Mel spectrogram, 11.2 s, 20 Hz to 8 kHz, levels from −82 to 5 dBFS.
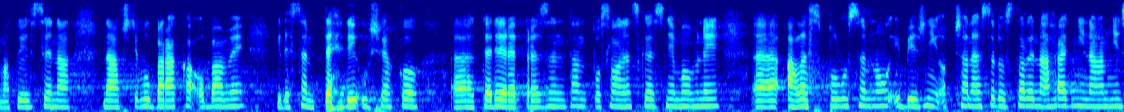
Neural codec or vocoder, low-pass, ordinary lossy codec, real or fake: vocoder, 22.05 kHz, 80 mel bands, WaveNeXt; 7.2 kHz; Opus, 24 kbps; fake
